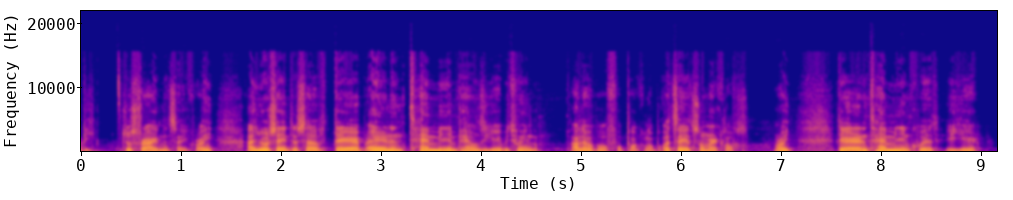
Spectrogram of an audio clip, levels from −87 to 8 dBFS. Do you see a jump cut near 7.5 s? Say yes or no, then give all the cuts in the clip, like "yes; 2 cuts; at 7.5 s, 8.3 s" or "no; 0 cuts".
no; 0 cuts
